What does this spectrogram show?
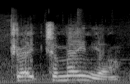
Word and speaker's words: drapetomania: Do you know this word called drapetomania? No. Can you spell that, please?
